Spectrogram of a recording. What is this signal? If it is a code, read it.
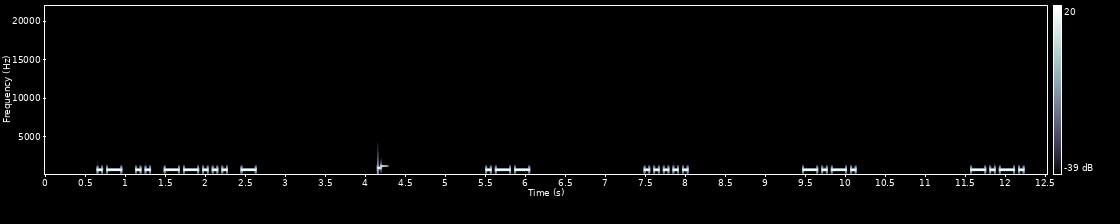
Morse code, heard as a keyed tone, about 20 wpm, spaced as for 9 wpm, 700 Hz. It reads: AI7T W5CC
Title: USA Call Signs - 4 Characters - 8x Character Spacing - 20wpm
